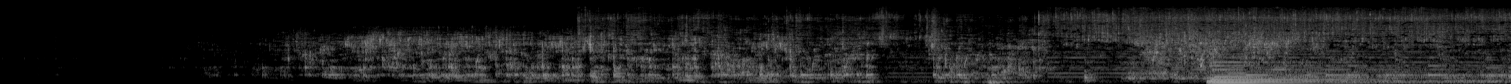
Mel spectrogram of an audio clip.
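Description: Tap water running into a steel pot of glutinous rice while a hand swishes the grains to wash them, starting about two seconds in. Background music with a steady low bass comes in about twelve seconds in.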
